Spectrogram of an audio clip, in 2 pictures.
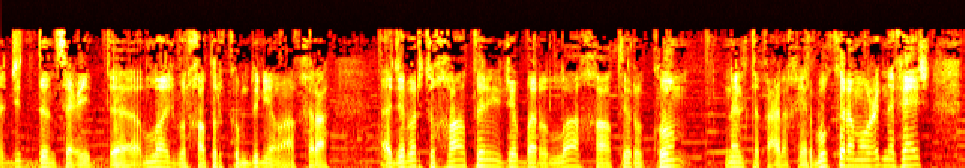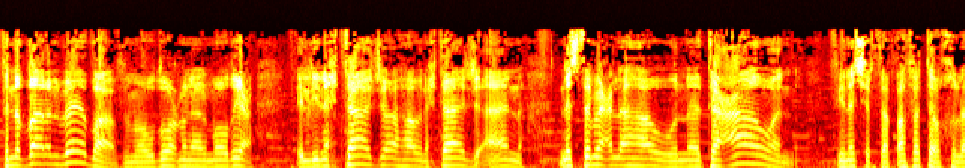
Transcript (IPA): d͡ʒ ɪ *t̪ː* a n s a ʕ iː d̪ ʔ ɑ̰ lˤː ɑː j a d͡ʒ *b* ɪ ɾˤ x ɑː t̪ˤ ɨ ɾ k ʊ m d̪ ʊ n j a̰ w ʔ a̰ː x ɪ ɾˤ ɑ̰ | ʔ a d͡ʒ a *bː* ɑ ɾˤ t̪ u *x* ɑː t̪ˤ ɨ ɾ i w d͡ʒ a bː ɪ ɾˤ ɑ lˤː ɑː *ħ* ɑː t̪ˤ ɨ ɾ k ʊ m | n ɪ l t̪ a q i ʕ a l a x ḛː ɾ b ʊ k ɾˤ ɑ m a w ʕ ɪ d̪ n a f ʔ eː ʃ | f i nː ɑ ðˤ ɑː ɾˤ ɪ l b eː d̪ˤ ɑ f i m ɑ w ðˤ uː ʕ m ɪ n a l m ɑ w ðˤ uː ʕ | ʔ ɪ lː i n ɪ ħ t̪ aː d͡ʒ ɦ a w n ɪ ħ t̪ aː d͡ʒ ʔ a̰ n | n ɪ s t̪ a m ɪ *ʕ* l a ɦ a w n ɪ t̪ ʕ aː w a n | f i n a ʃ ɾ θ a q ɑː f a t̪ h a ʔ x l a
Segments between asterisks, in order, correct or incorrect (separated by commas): incorrect, correct, incorrect, correct, incorrect, correct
